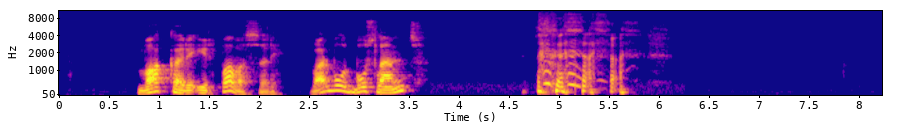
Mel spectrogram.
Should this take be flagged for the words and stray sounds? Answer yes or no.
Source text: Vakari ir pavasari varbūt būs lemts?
yes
